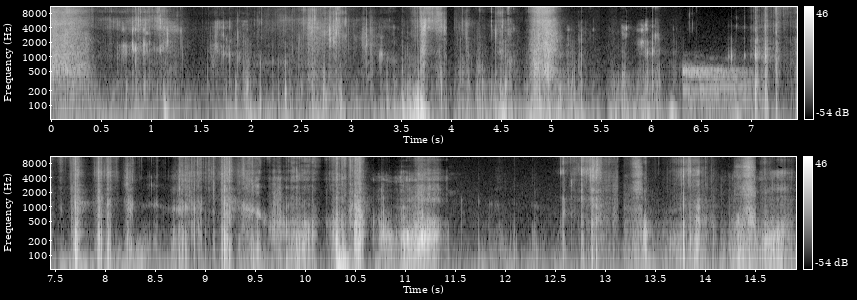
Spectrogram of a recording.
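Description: Close-miked eating: repeated bites and crunchy chewing of snacks, including an iced cookie and a chocolate sandwich cookie, with irregular sharp crunches. A short hummed tone sounds about halfway through.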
